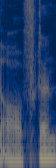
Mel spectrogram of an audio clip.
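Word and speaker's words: often: words है जो कि ब्रिटिश में ऑफ्टन पड़ा जाता है और अमेरिकन में ऑफ पढा जाता है रसल स्क्रैच फैशन हसल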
